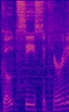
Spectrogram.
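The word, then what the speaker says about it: Goatse Security: They're called Goatsy Security. Is that am I pronouncing that correctly?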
